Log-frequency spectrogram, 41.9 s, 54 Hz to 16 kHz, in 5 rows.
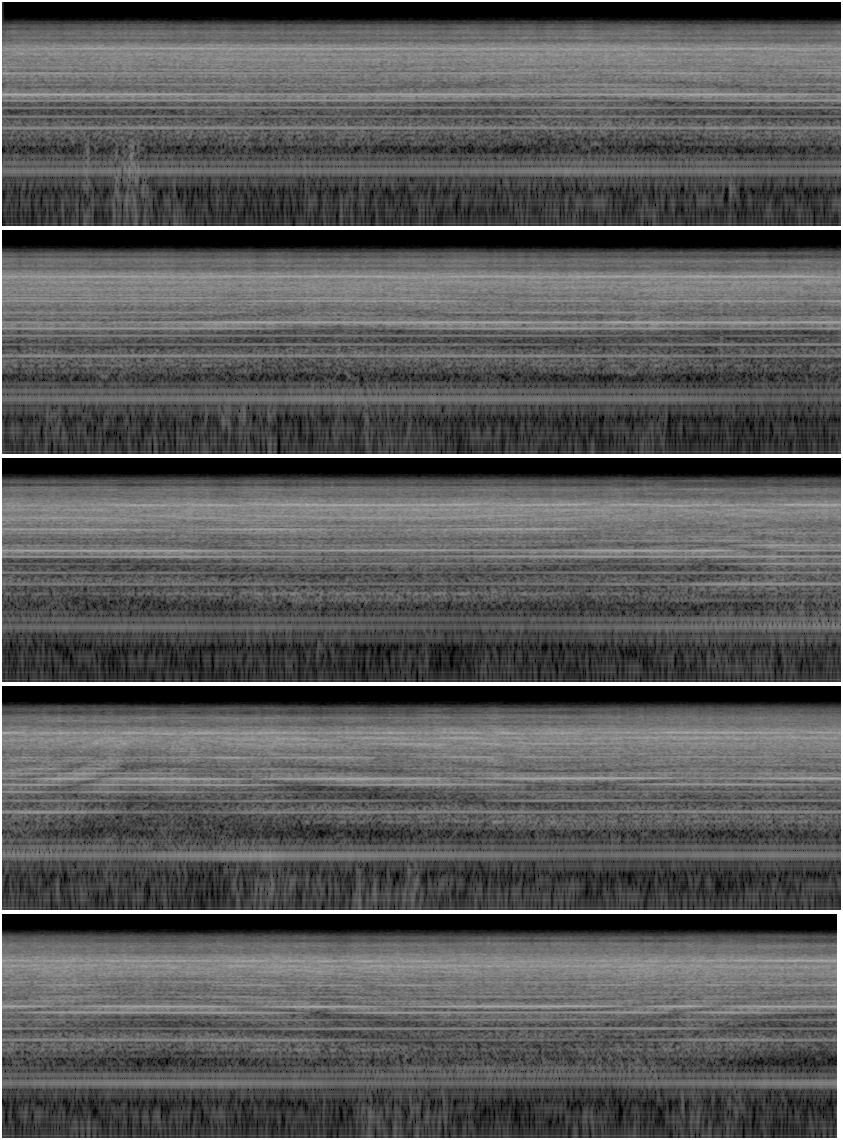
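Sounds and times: model helicopter hovering: 0.0 - 41.9.

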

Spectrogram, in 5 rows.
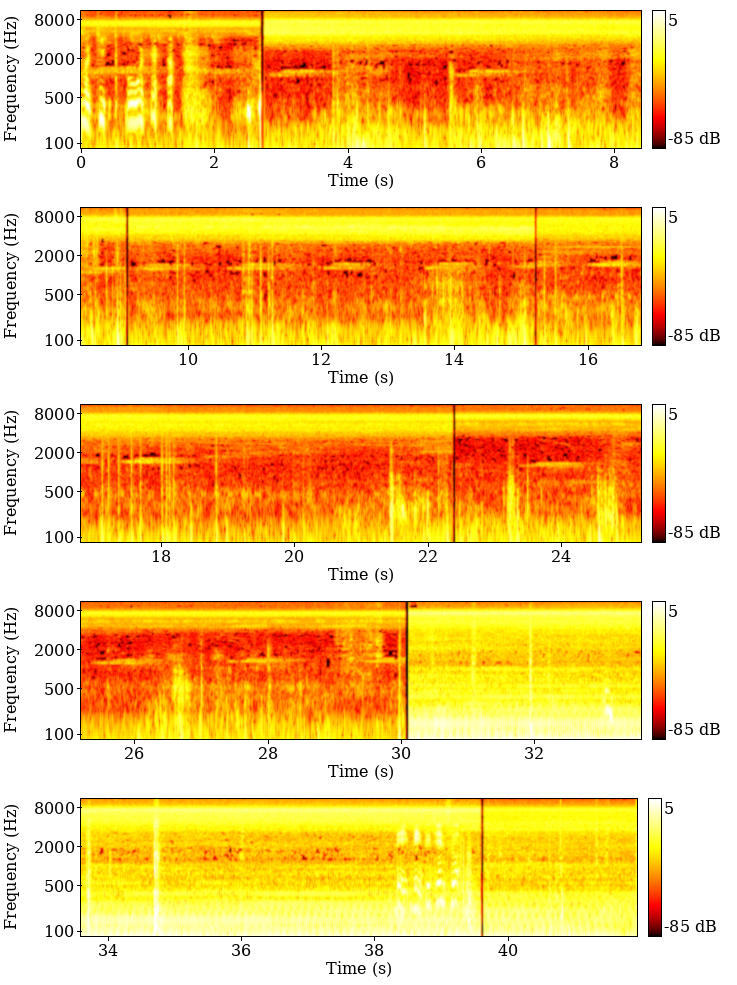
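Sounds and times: insects droning: 0.0 - 41.9
short insect chirp: 0.0 - 41.9.

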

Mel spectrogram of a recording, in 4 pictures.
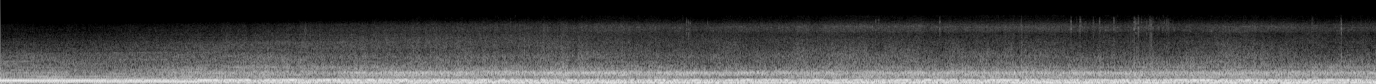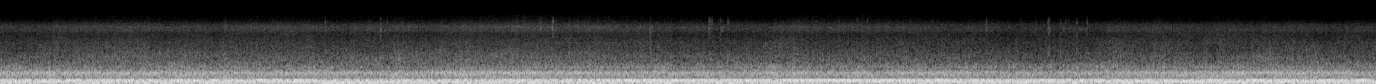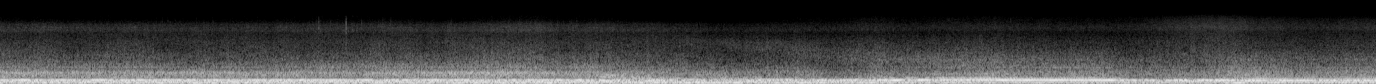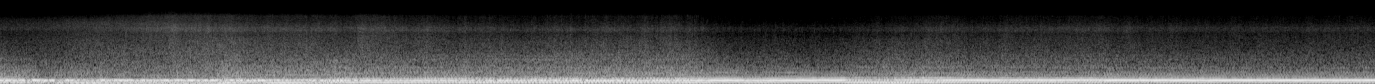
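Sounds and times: jet ski engine droning: 0.0 - 55.0.

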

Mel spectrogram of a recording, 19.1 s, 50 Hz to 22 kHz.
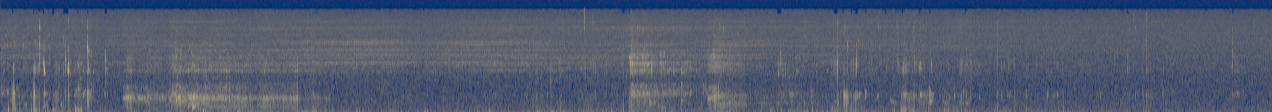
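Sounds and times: water gurgling and bubbling: 0.0 - 4.9, 9.4 - 14.6
muffled underwater rumbling: 0.0 - 5.2.

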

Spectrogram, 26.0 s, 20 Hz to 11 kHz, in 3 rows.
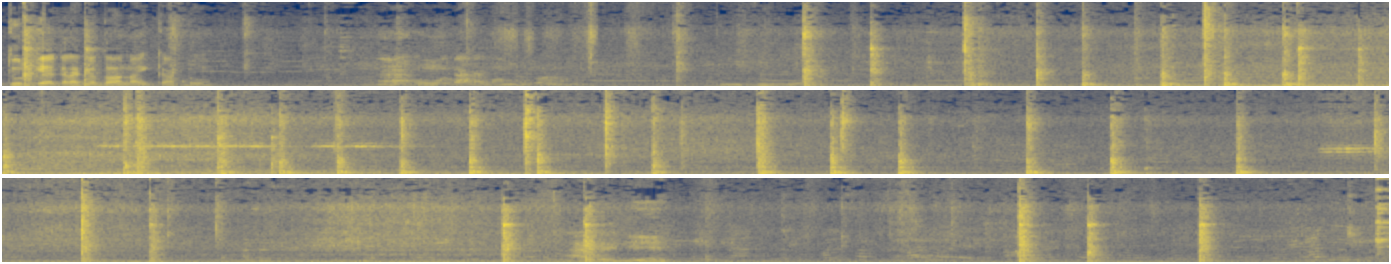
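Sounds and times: cleaver chopping meat and bone: 5.0 - 18.8, 20.4 - 21.2, 23.6 - 25.0.

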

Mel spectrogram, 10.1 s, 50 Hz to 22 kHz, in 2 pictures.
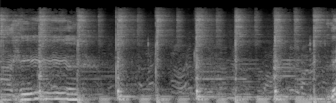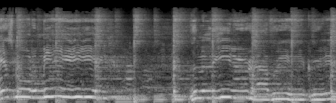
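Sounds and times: male voice singing: 0.0 - 1.6, 4.2 - 10.0
blues-rock band playing live: 0.0 - 10.0.

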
